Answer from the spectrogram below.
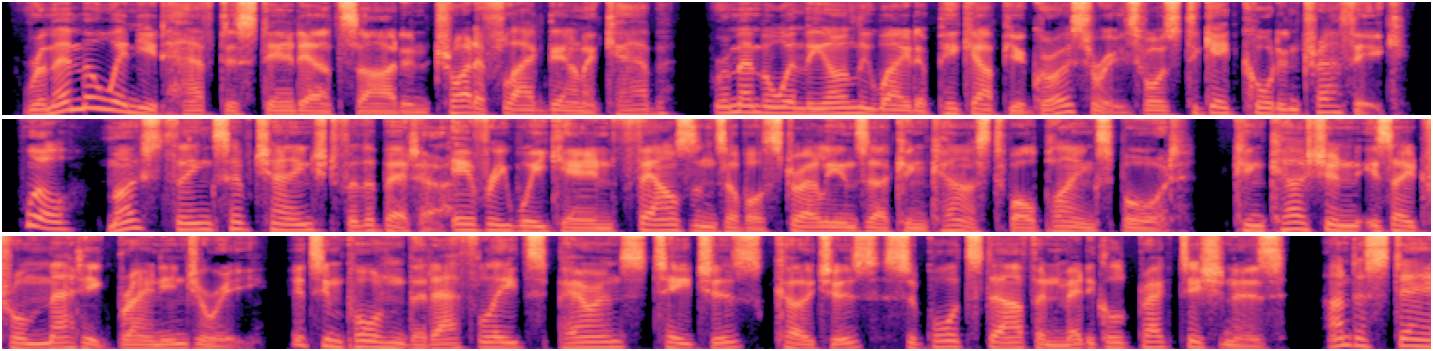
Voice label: natural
